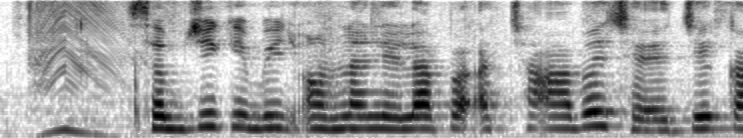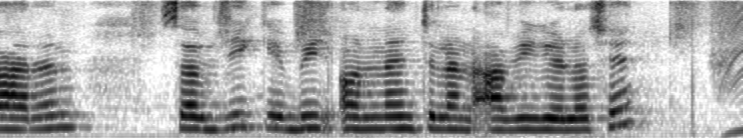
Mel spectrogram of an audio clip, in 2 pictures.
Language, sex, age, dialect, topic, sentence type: Maithili, female, 25-30, Angika, agriculture, question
